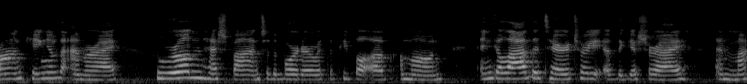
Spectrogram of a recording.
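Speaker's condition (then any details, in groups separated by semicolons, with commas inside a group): No condition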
